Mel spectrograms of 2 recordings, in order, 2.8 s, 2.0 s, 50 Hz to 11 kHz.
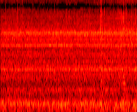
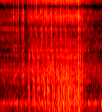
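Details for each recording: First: Home-made 18 oz injector on a 5-inch gauge Manning Wardle locomotive at about 80 lb pressure with the water trimmed back: constant harsh steam hiss with a watery rush and overflow dribble. It is trying to lift; the owner suspects an excessive steam cone to combining cone gap. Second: Home-made 18 oz injector on a 5-inch gauge Manning Wardle steam locomotive, retried after the water level dropped: a steady, even steam hiss with no sputtering. It feeds fairly dry with a slight dribble, which is good.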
